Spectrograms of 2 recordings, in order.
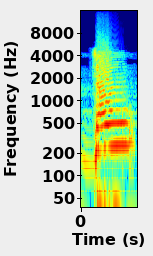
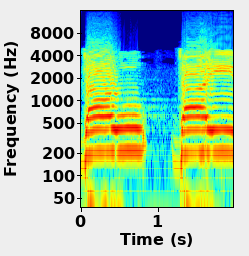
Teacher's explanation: लेकिन इस तरह भी बाज लोग पढ़ते हैं जैसे जाऊ जाई, तो जीम जो जबर है वो खींच जाता है, दराज हो जाता है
